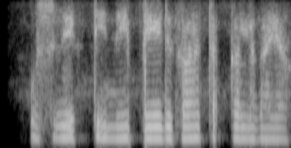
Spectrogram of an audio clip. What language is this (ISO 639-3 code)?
hin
